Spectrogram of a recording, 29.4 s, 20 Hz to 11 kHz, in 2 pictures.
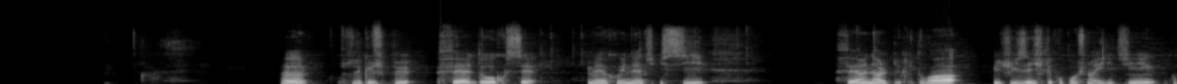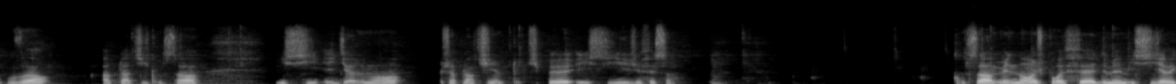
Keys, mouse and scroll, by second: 0.3 shift+scroll down 1, 1.4-2.8 shift+scroll up 10, 2.8-4.1 ctrl+scroll up 6, 4.1 right click, 4.5 Tab, 6.3 ctrl+r, 8.2-9.2 ctrl+scroll up 2, 9.2 right click, 10.6 alt+right click, 11.2-12.2 scroll up 1, 13.4-16.4 drag, 16.7-17.5 shift+scroll down 5, 17.6 alt+right click, 18.4-21.1 drag, 21.1 alt+right click, 21.8-24.2 drag, 24.2 Tab, 24.6 a, 24.9-25.2 scroll down 2, 25.2-26.1 middle drag, 26.1-26.5 scroll up 3, 26.5 middle click, 27.0 right click, 27.2 Tab, 27.6 middle click, 28.5 right click, 28.8 middle click.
